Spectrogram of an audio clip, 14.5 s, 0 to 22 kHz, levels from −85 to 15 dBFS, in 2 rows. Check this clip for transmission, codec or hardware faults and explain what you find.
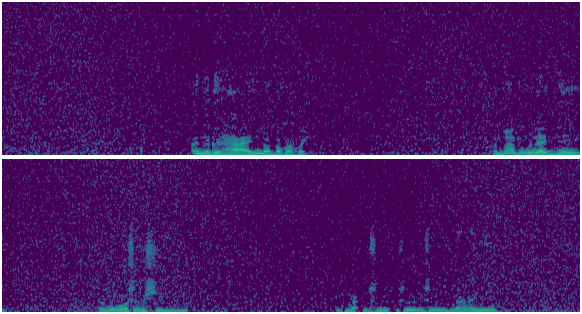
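One processing fault runs through the whole speech clip: overdone noise removal. Throughout, a noise reducer set too aggressively shuts off individual frequency bands whenever they sit near its noise estimate, taking quiet parts of the voice with them. The background drops and breaks up into twinkling specks.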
